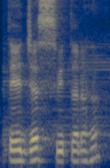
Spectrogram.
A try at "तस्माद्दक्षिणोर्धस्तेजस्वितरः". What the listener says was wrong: Tejasvitaraha. Tejasvi. So you're saying Tejasvitaraha. You're not holding on the Svi. You have to hold a little bit on the Svi.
